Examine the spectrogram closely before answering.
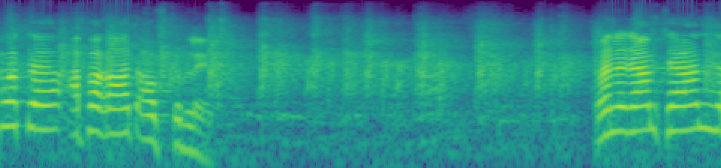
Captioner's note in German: Beifall bei der FDP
